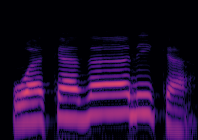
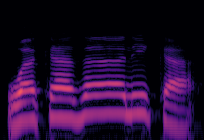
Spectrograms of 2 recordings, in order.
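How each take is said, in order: No difference in how they are said.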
